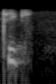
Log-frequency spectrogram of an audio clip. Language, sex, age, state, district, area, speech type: Bengali, female, 18-30, West Bengal, Paschim Bardhaman, rural, conversation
